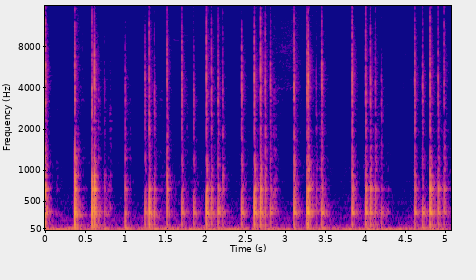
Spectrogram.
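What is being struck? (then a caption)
Light wooden tabletop. Long fingernails on both hands tap quickly across a large, flat, solid light-wood tabletop, making a rapid, uneven run of about twenty-two dry, clicky taps. Each tap is short and woody, with a hollow body around 300 Hz and a bright click on top, and dies away almost instantly.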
